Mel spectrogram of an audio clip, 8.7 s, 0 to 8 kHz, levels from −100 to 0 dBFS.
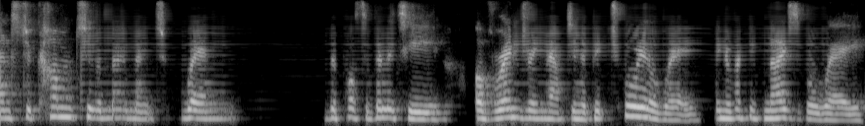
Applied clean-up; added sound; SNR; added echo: neural mask model DeepFilterNet 3.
